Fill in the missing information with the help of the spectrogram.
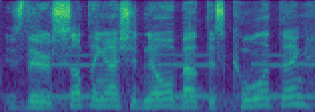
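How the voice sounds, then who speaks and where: A man's voice: high voice, fast, noisy background, close to an everyday voice. An actor playing a wary, determined man in his thirties in a video game, with a dry, questioning manner. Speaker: game protagonist. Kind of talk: video game character dialogue. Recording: music behind game dialogue.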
